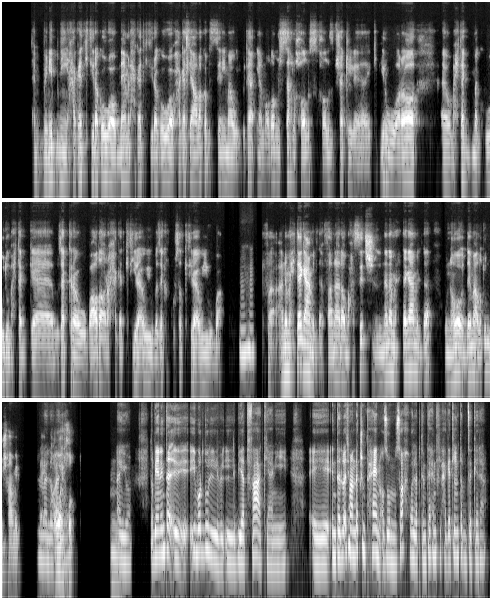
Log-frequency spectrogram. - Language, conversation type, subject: Arabic, podcast, إزاي تتخلّص من عادة التسويف وإنت بتذاكر؟
- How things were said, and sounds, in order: in English: "كورسات"; unintelligible speech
